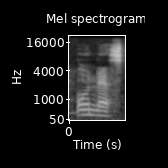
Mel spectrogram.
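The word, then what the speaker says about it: honest: Third हो जाएगा अमन इज़, एन ओनेस्ट आएगा, एच साइलेंट रहेगा, आपका ओनेस्ट देखना है, ऐसे स्टार्ट हो रहा है ना, तो ये सवर है, सवर के साथ एन लगता है।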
